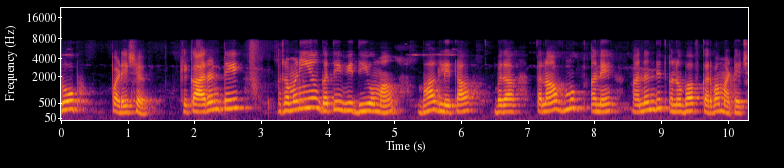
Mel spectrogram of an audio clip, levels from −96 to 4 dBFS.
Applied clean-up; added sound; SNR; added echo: neural separator model SepFormer DNS4.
